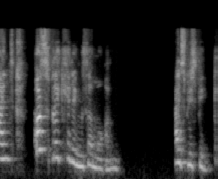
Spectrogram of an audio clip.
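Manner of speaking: put-on English accent done for show. Calmly repeating in character that something is undead: Mary Poppins accent. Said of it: "she sounds like Mary Poppins".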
